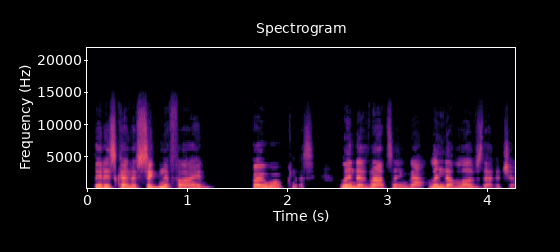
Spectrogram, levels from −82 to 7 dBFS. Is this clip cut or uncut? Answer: uncut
